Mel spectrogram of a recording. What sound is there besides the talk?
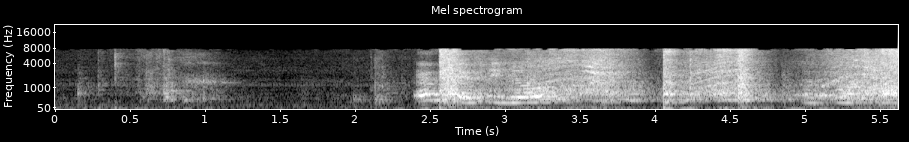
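door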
